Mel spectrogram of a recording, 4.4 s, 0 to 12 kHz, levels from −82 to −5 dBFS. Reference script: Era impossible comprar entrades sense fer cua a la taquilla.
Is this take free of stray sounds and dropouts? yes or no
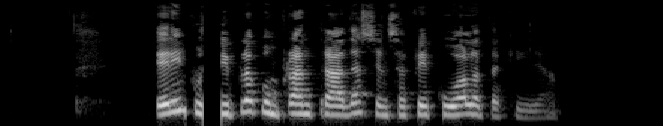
no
